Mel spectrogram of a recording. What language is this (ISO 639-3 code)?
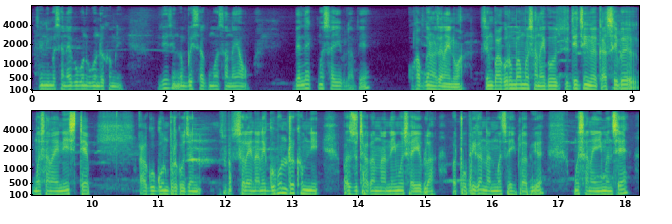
brx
